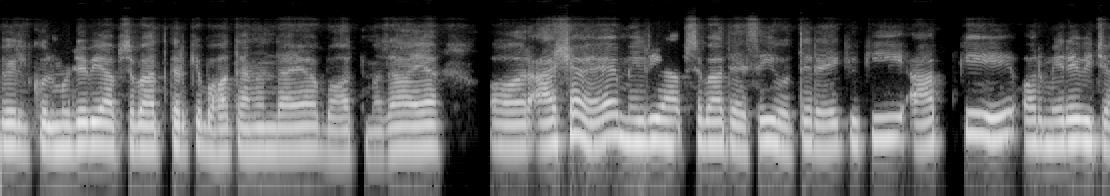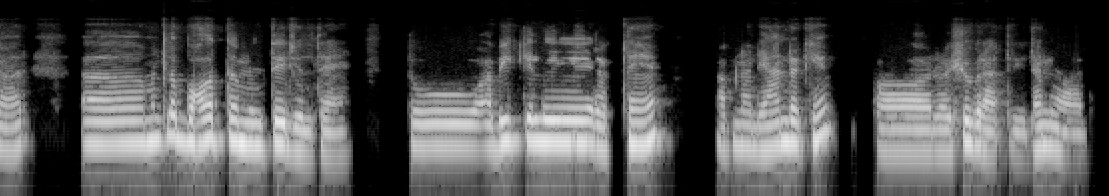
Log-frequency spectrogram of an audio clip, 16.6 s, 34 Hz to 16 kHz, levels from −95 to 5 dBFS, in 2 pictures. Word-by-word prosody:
बिल्कुल, 160 -1 +1
मुझे 155 +2 +3
भी 170 0 +5
आपसे 160 -1 0
बात 155 -1 +1
करके 160 0 -1
बहुत 140 0 -3
आनंद 145 0 -1
आया, 150 +1 0
बहुत 135 -1 -7
मज़ा 140 +4 -3
आया 155 +1 +2 0.4
और 160 0 0
आशा 175 +7 +1
है 195 +3 +2
मेरी 190 -1 +4
आपसे 175 +1 -5
बात 175 -1 0
ऐसे 155 +3 -2
ही 185 - +4
होते 160 +1 -1
रहे 160 0 -2
क्योंकि 195 +4 -2
आपके 200 +6 0
और 180 0 0
मेरे 180 +2 +4
विचार 165 -4 0 0.5
अ, 175 +1 0
मतलब 195 +3 +2
बहुत 185 +1 +2
मिलते-जुलते 160 -7 +2
हैं। 125 0 -9 0.4
तो 160 0 -1
अभी 175 +4 +2
के 195 - +2
लिए 185 -1 +5
रखते 150 +4 -2
हैं, 190 +5 +2 0.4
अपना 155 +2 -6
ध्यान 155 +4 0
रखें 180 +5 0 0.5
और 135 0 -1
शुभ 180 -3 +3
रात्रि। 125 -2 -4
धन्यवाद। 130 -7 -4
165 Hz, 160 wpm, -16 LUFS, 150-180 Hz, 0.5 s, भी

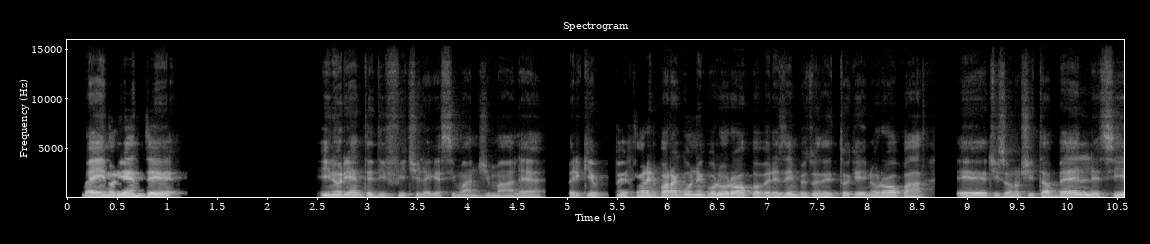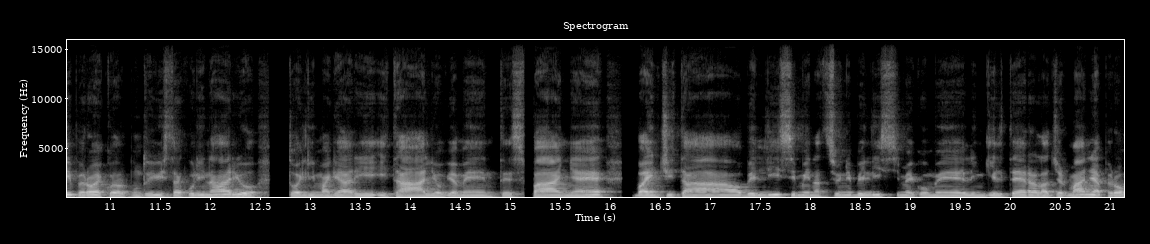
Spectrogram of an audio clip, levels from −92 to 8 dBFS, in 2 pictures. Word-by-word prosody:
Beh, 130 0 +6
in 135 - +4
oriente 150 - +5 1.3
in 145 +1 +1
oriente 160 +1 +2
è - - -1
difficile 120 -4 -6
che 105 0 -5
si 105 +2 -10
mangi 95 -1 -7
male, 95 0 -5
eh, 110 - -13 0.2
perché 115 +1 -3
per 135 -2 -3
fare 135 0 +2
il 130 - -3
paragone 140 +2 +2
con 145 +1 +1
l'Europa 150 -1 +2
per 125 - -1
esempio, 125 +1 -1
tu 135 - -4
hai - - -1
detto 125 -2 -3
che 115 0 -4
in 115 +1 -2
Europa, 125 -2 -1 0.2
ehm, 120 -1 +2
ci 115 -1 -8
sono 120 +1 -3
città 125 +1 -2
belle, 145 +1 +3
sì 145 +4 +2
però 140 +1 +3
ecco 135 -2 -1
dal 120 0 0
punto 130 0 -7
di 135 - 0
vista 130 0 -1
culinario, 145 +2 +2 0.3
togli 130 -1 -1
magari 130 0 -1
Italia, 125 0 0
ovviamente 125 0 -3
Spagna, 130 0 0
eh, 150 +2 +2 0.3
vai 125 +1 +4
in 125 - -4
città 135 0 -1
o 130 - -1
bellissime 140 0 0
in - - -4
nazioni 130 +2 -4
bellissime 135 -1 -2
come 125 0 -1
l'Inghilterra, 125 +3 -1
la 125 -2 +1
Germania 130 +6 +1
però 125 +1 +1
130 Hz, 165 wpm, -23 LUFS, 125-140 Hz, 1.3 s, Beh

